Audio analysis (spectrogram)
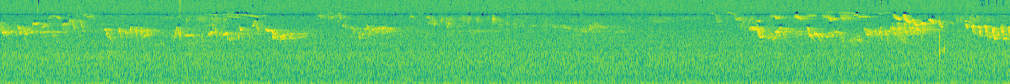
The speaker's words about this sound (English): So far, I think we've got two or more robins. Quite a few robins, yeah. Singing to all each other. All over the top of each other.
